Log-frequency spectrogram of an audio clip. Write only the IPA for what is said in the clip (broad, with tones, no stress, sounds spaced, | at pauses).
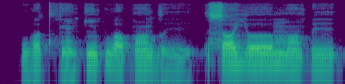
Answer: w ɔ˨ t k ɛ̃˨ k ĩ˦ p w ɔ˧ p ɔ̃˦ ɡʷ ɨ˨ | s ɔ˦ j oː˦ m ɔ̃˦ k͡p ɨ˦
